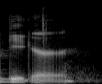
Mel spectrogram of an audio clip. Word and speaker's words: Giger: Giger.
